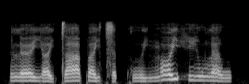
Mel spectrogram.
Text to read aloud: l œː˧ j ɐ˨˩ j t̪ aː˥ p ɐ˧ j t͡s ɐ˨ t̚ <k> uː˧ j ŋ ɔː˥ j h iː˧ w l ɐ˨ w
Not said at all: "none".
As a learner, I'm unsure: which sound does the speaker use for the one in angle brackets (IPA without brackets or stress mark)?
k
